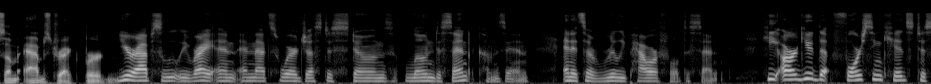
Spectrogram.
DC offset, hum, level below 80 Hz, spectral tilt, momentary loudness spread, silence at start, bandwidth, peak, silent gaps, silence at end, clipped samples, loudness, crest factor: under 0.1%; none; -52 dBFS; -5 dB/octave; 17 LU; 0 s; 12 kHz; -8 dBFS; none; 0 s; under 0.1%; -27 LUFS; 20 dB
